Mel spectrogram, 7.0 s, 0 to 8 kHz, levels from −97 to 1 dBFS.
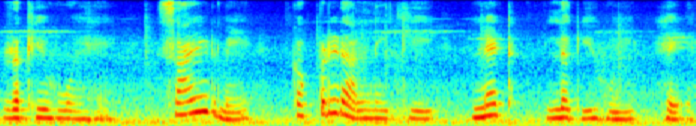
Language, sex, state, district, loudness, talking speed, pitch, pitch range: Hindi, female, Madhya Pradesh, Dhar, -17 LUFS, 105 wpm, 190 Hz, 175-210 Hz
